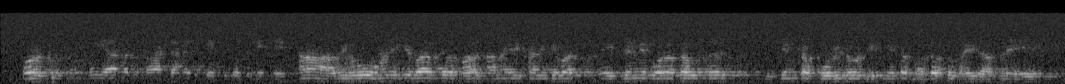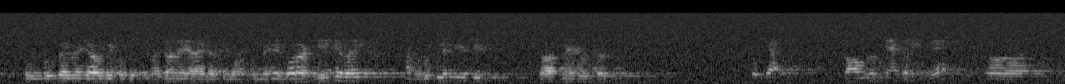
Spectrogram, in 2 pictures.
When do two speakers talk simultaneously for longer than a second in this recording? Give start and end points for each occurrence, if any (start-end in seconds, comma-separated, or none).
none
